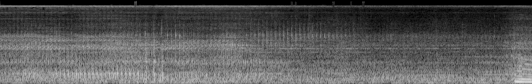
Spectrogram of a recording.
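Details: Percussive massage gun used on a quadriplegic man's wrist, then ankles and legs, after Y-strap chiropractic adjustments; he reported feeling sensation in his legs. Steady loud buzzing, hammering motor noise.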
